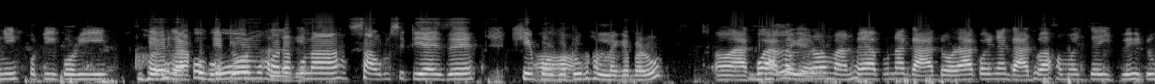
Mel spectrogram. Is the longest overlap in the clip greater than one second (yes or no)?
yes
